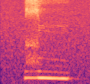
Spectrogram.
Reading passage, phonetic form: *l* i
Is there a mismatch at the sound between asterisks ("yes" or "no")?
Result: yes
